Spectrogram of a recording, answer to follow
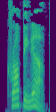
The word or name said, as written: cropping up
